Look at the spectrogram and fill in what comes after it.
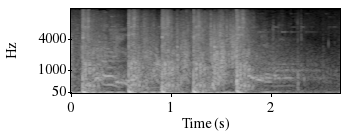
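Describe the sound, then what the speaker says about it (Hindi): Rapid gunshots ring out in a video game, several sharp loud blasts fired in quick succession at a monster, with booming echoes trailing off. "गोलियां तो मैंने उसके 3-4 बजाए इस बार"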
